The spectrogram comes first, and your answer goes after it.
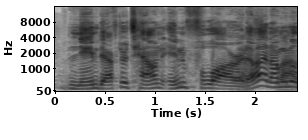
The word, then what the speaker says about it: Florida: Yeah, not Florida, Florida. F-L-A-H.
